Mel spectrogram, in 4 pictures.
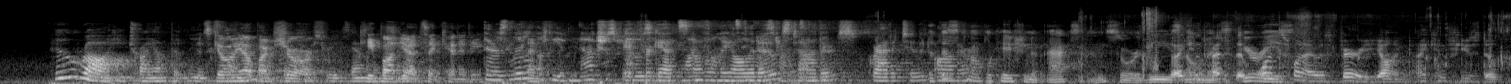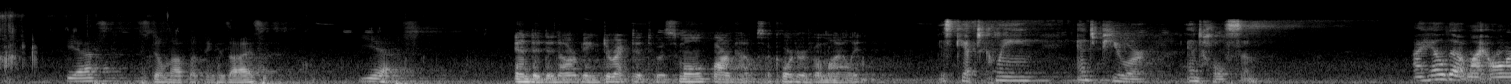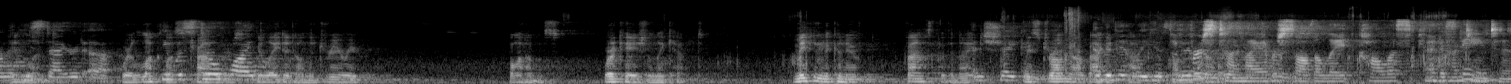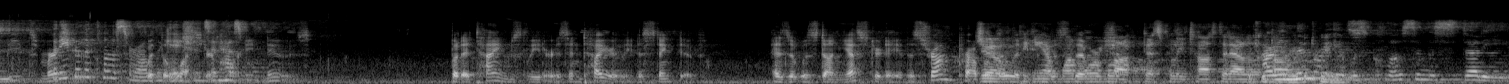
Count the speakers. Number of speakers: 10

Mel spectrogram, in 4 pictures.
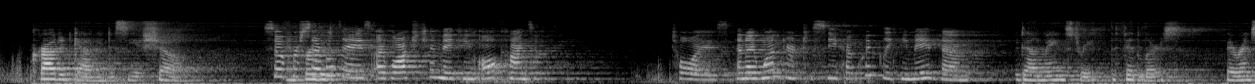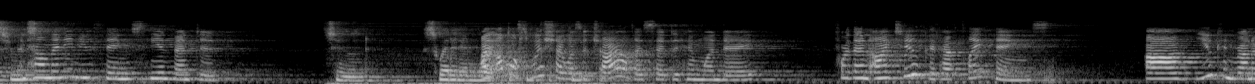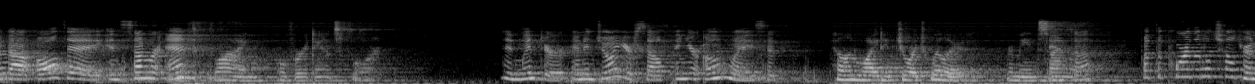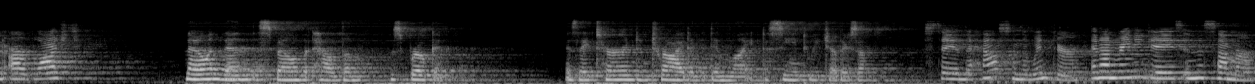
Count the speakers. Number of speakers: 2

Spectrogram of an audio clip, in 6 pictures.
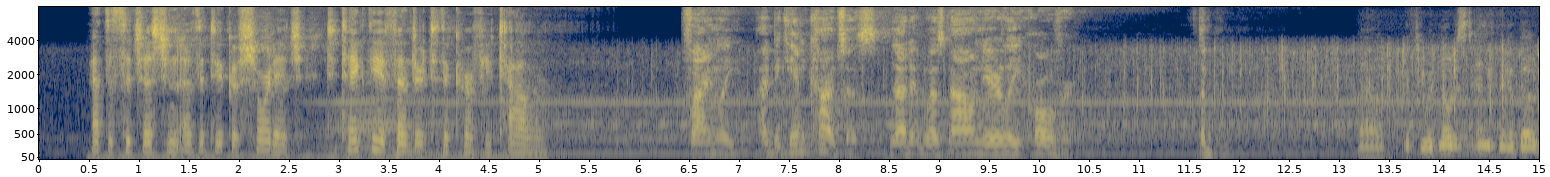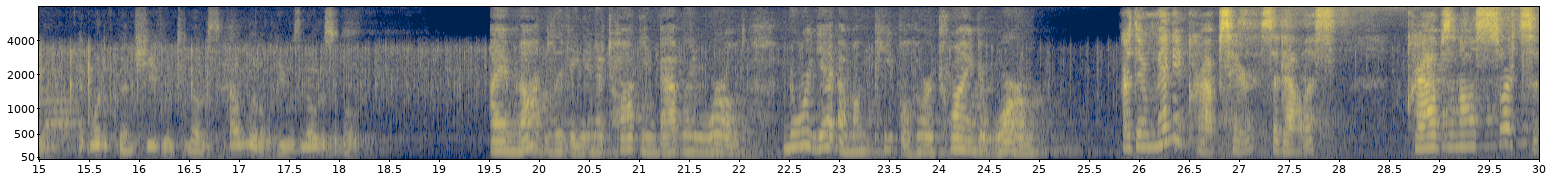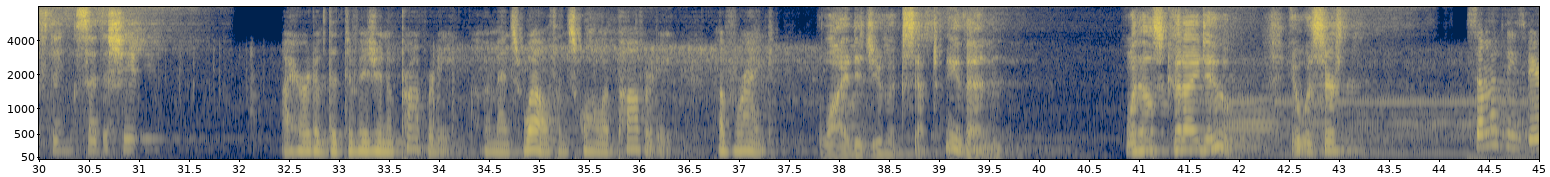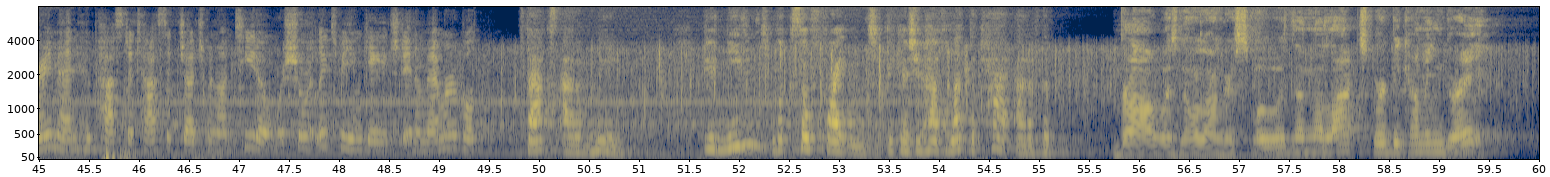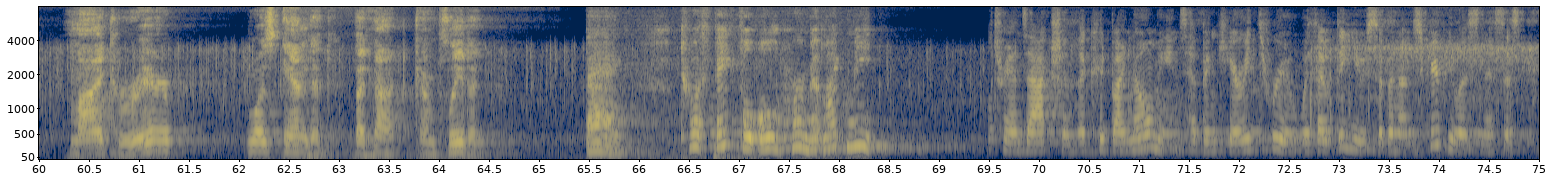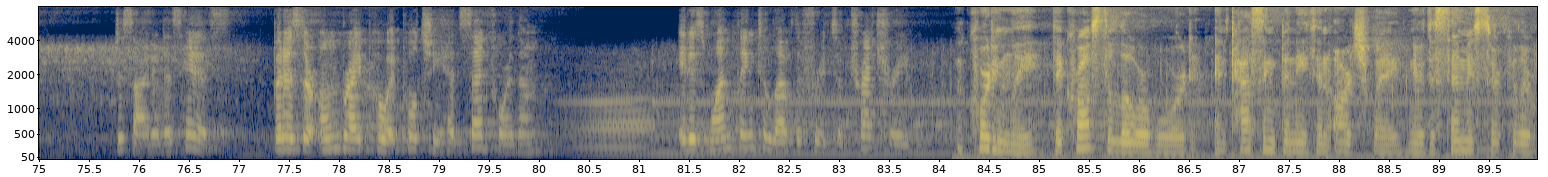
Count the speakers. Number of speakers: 8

